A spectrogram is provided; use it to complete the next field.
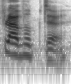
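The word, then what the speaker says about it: provocateur: ইউ আর এজ এ প্রাভোক্তা এখানে টি ইউ আর শেষে আর তো আমরা উচ্চারণ করি না জানিনা জানি এটা সবসময়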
